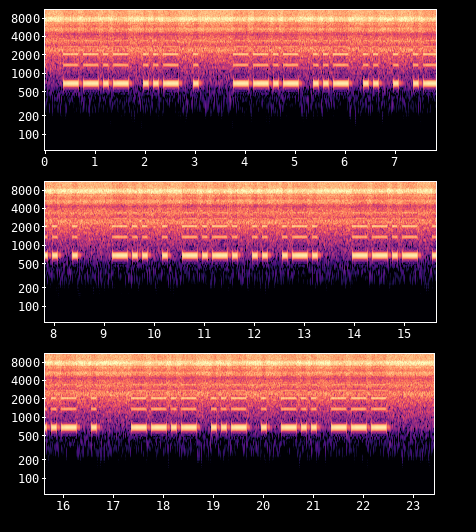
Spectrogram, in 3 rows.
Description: Morse code, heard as a keyed tone, machine-sent, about 12 wpm, 680 Hz, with room echo. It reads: QUE QUIERE DECIR QUE QUEDO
